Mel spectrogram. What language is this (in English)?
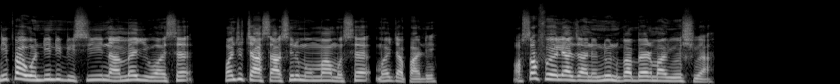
Akan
